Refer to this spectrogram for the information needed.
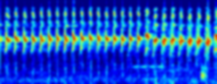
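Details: Lovebird song played to stimulate other lovebirds to sing: evenly spaced, clipped high chirps repeated about four times per second in a tight, regular rhythm, with faint low background sounds.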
